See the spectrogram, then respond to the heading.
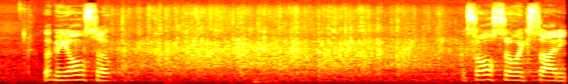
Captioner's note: applause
